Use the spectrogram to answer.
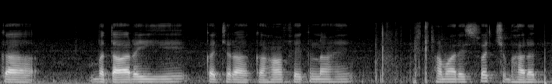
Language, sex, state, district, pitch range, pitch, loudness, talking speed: Hindi, male, Madhya Pradesh, Dhar, 110-120 Hz, 115 Hz, -19 LUFS, 120 wpm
